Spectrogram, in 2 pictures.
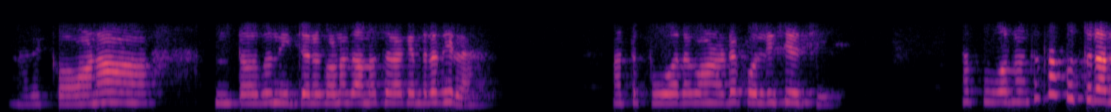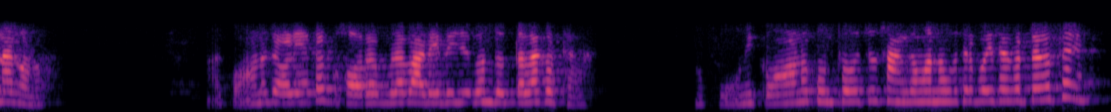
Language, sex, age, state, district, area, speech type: Odia, female, 60+, Odisha, Jharsuguda, rural, conversation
